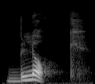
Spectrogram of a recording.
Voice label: "block", Swedish

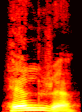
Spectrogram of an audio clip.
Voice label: "hellre", Swedish

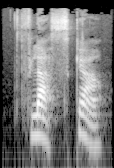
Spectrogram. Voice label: "flaska", Swedish

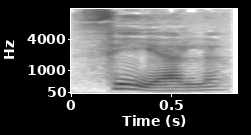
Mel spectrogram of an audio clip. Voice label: "fel", Swedish

